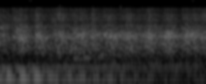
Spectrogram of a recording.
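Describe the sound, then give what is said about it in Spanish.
A crowd applauds in praise to the Holy Spirit, a dense, steady wash of many hands clapping at once, with a low sustained musical tone humming underneath throughout. “Vamos a darle palmas de alabanza al Espíritu Santo por eso.”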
